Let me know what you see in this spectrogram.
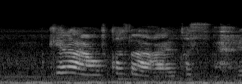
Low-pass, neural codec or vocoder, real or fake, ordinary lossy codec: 7.2 kHz; none; real; none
